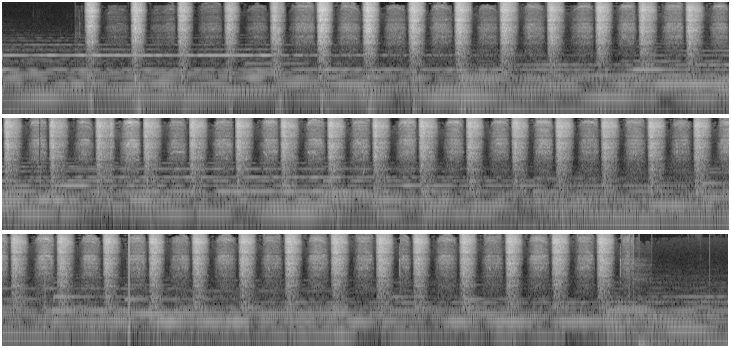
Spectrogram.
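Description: A long run of rapid, rhythmic forced exhales in Kapalbhati yoga breathing, dozens of short breathy puffs at a steady quick pace over soft background music.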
